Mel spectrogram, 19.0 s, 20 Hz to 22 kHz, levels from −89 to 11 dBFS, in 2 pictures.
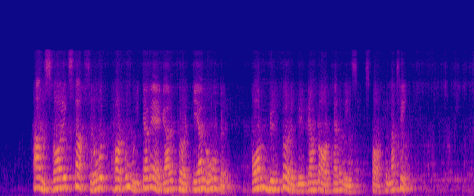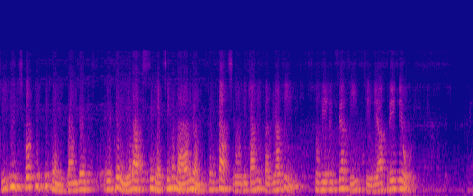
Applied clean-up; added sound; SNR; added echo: neural separator model SepFormer DNS4.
